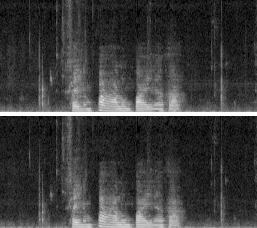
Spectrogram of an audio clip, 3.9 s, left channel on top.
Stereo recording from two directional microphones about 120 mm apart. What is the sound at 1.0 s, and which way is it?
A woman's voice, 20° right (ahead or behind).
